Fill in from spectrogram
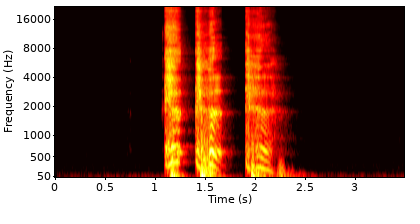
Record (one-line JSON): {"cough_length": "3.5 s", "cough_amplitude": 32767, "cough_signal_mean_std_ratio": 0.33, "survey_phase": "beta (2021-08-13 to 2022-03-07)", "age": "45-64", "gender": "Female", "wearing_mask": "No", "symptom_none": true, "symptom_onset": "12 days", "smoker_status": "Current smoker (1 to 10 cigarettes per day)", "respiratory_condition_asthma": false, "respiratory_condition_other": false, "recruitment_source": "REACT", "submission_delay": "1 day", "covid_test_result": "Negative", "covid_test_method": "RT-qPCR"}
